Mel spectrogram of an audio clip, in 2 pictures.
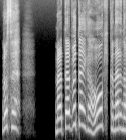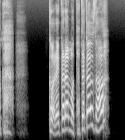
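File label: COMBINE Japanese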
